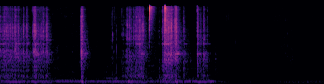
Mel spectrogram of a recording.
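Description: Steel-core crossover inductors buzzing and rattling as crosstalk from the neighbouring coil magnetizes them: a steady low hum with scattered sharp clicks, the hum dying away about two and a half seconds in.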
